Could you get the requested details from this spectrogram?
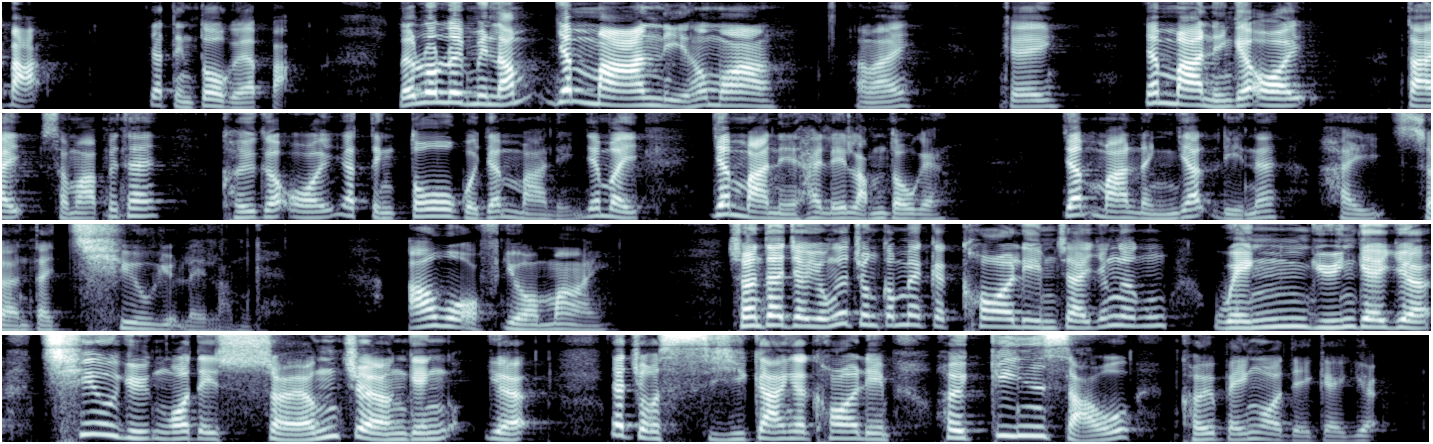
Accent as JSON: {"language": "Chinese", "country": "Hong Kong", "said": "香港呢、即是我们，我是香港来的，有时很多例子都是香港经常都见到的。"}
